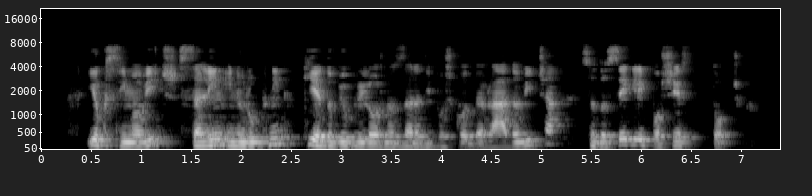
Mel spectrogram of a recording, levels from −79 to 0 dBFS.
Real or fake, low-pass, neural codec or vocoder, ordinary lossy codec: real; 7.2 kHz; none; none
